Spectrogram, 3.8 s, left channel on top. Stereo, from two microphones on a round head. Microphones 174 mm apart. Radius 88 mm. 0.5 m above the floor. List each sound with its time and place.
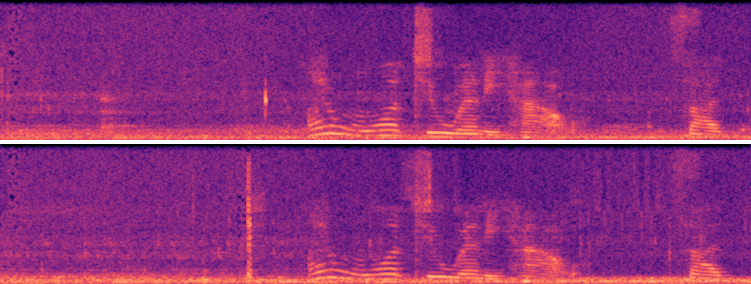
1.5 s a woman speaking: 45° left (ahead or behind), 1.9 m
